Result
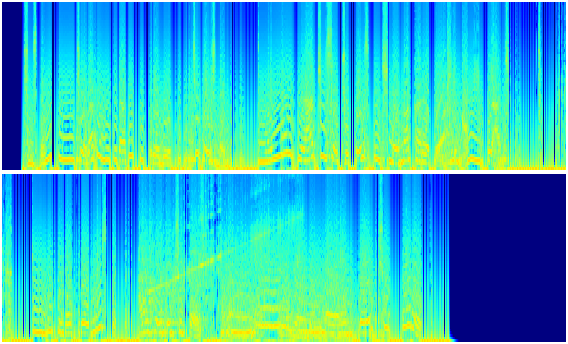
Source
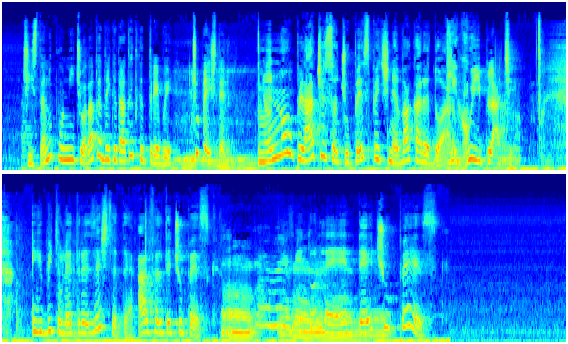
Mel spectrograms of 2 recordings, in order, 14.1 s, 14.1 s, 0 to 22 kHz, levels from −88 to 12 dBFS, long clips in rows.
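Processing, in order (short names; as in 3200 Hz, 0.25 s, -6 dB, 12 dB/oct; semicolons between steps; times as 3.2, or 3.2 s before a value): painted sound rise, 8.85–10.83, 1200–8200 Hz -30 dBFS; Schmitt trigger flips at -29 dBFS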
